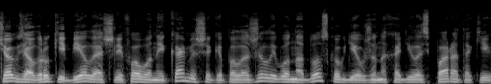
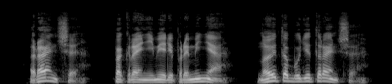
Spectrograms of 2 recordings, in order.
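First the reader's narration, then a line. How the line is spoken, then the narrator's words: Snorting grunt. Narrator (Russian): хмыкнул Гюш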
